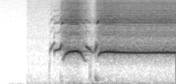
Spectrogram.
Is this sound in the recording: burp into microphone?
no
